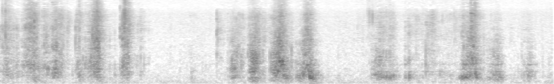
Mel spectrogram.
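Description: Zip on a small rucksack pouch being pulled in several short runs, in three spells with brief pauses between.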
